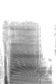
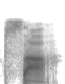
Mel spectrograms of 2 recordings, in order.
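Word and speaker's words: ث: না ফা থা, একটু বাংলা ইংলিশটা লিখতে গেলে টি এইচ, এটা হচ্ছে থা, আচ্ছা, ফা আচ্ছা, থা, নট সা।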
